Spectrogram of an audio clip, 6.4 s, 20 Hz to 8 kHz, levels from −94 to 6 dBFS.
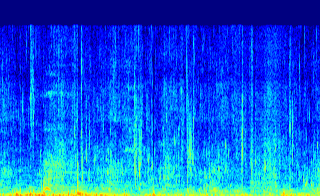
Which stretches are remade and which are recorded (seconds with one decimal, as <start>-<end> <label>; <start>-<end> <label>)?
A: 0.0-4.7 recorded; 4.7-5.6 remade; 5.6-6.4 recorded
